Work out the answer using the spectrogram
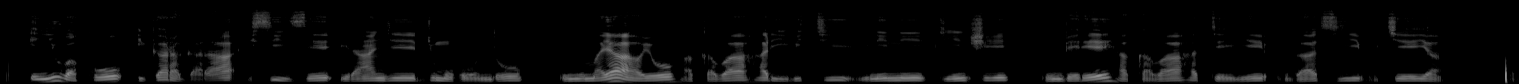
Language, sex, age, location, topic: Kinyarwanda, male, 18-24, Kigali, education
